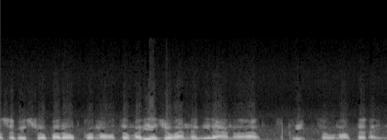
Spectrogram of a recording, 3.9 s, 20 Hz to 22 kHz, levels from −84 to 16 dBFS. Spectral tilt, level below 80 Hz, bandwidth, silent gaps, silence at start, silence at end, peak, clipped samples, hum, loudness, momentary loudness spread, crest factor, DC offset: -5.5 dB/octave; -60 dBFS; 11 kHz; none; 0 s; 0 s; -2 dBFS; under 0.1%; none; -17 LUFS; 10 LU; 14 dB; under 0.1%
